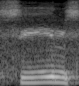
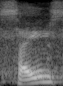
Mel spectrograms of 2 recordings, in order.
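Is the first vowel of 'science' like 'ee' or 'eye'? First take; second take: ee; eye. First: The first vowel is a long 'ee'. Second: The first vowel sounds like 'eye'. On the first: The speaker calls it wrong. "సీన్స్ అనం కదా" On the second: The speaker calls it right. "అందుకే సైన్స్ అంటాం"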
